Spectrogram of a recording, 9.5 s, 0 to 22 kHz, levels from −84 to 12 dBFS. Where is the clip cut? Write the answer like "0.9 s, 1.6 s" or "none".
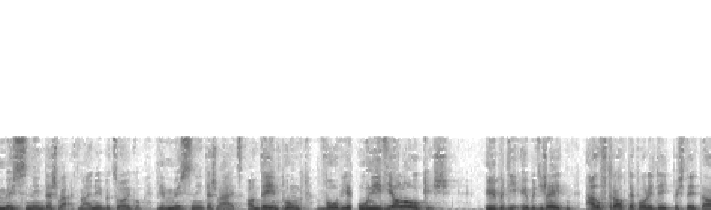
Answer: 1.0 s, 4.1 s, 4.7 s, 6.9 s, 7.3 s, 7.7 s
